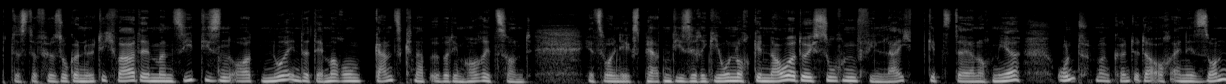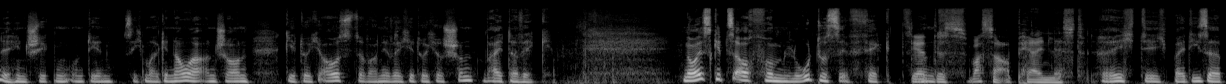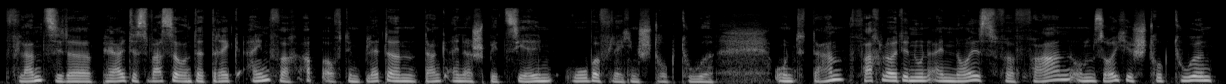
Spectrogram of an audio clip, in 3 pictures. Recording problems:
none

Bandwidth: 14.5 kHz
